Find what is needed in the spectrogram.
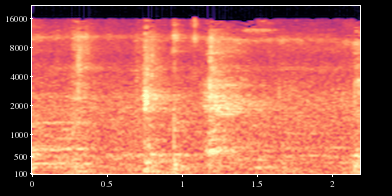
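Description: Low chatter of a crowd of children, with a couple of short knocks about halfway through.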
